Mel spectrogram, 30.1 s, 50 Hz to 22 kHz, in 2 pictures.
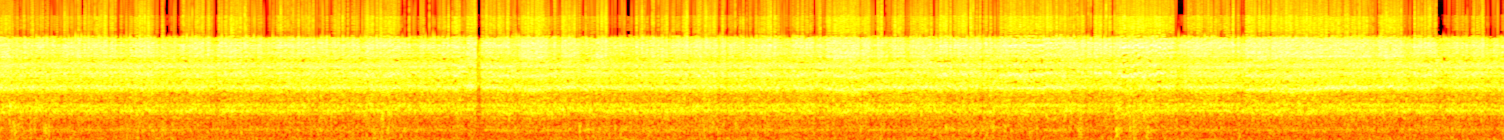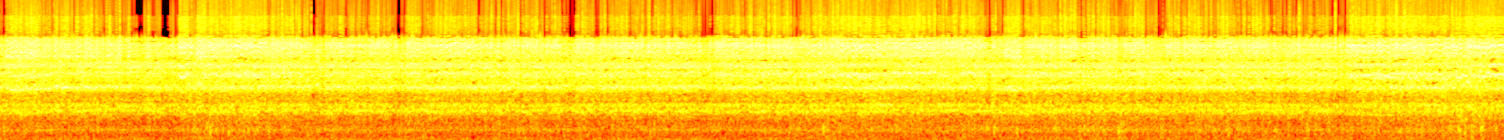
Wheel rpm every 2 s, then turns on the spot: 230, 230, 230, 230, 230, 230, 230, 230, 230, 230, 230, 230, 230, 230, 220.
none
